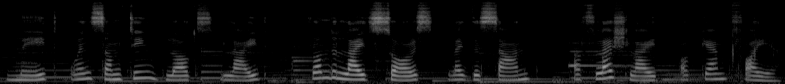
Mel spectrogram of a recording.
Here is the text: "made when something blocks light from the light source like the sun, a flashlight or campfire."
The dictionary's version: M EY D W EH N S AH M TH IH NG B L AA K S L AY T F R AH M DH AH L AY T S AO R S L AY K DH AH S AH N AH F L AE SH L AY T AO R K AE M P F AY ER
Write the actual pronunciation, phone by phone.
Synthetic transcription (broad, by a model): M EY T W EH N S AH M T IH NG B L AA K S L AY T F R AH M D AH L AY T S AO R S L AY K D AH S AH N AH F L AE SH L AY T AO R K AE M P F AY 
